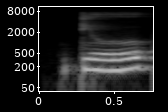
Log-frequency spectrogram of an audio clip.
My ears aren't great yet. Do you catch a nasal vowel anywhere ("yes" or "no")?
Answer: no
